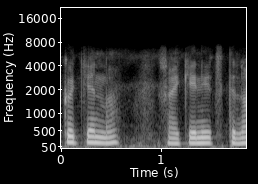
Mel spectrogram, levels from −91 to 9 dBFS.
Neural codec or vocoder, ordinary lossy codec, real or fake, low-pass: codec, 24 kHz, 0.9 kbps, WavTokenizer, small release; Opus, 32 kbps; fake; 7.2 kHz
